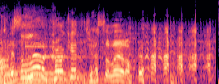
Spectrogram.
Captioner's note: laughter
